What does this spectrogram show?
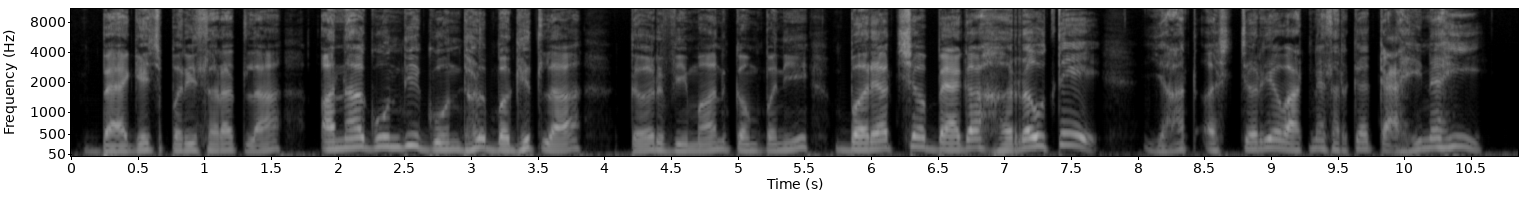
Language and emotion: Marathi, disgusted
